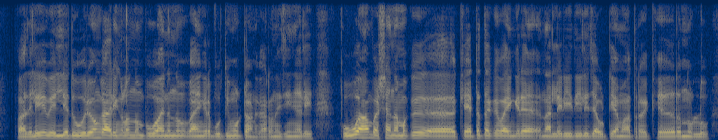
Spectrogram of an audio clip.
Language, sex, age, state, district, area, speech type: Malayalam, male, 45-60, Kerala, Wayanad, rural, spontaneous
